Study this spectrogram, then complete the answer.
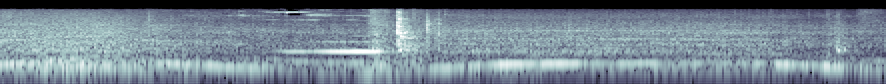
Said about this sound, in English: A big moving truck pulls up to the house next door to JP's.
